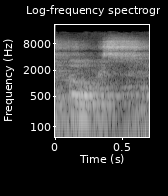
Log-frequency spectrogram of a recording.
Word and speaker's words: Ochs: Mine is Ochs, like O-A-K-S, and hers is Ehrlich.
